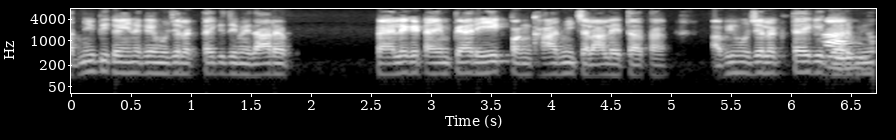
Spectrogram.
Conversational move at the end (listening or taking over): listening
